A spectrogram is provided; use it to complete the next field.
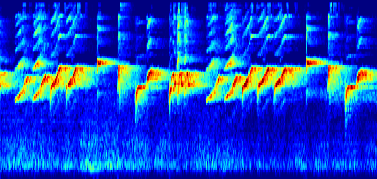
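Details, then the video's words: Javan bush lark in Kediri delivering continuous, tightly packed rolling song: bright whistled phrases repeated in rapid succession, strong and steady with almost no gaps. "Branjagan gacor ngeroll rapat."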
